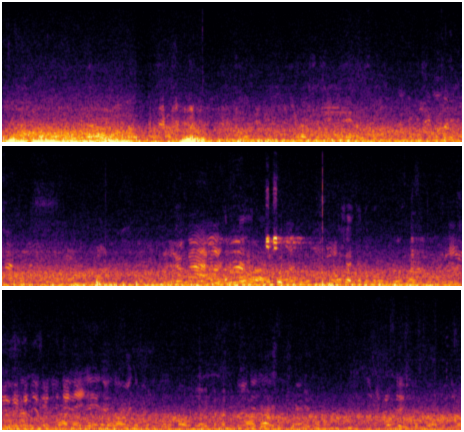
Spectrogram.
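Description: Football players shout and call to each other in the distance outdoors.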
